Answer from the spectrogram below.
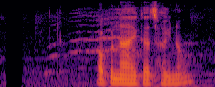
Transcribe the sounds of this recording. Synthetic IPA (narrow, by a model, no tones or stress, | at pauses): ʌpnaekat͡sʰʌjnʌ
